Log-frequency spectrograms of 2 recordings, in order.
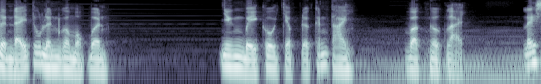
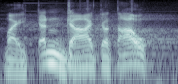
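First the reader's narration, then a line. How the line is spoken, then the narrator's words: Growling, old man's voice. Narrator (Vietnamese): Tấn gầm gừ rồi nói bằng cái giọng ông già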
